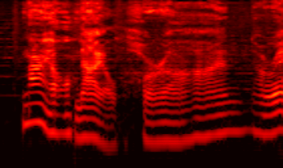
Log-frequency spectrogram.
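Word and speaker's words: Niall: guy's name n NY Nile Horan hor not Niles Nile just Nile n like like the river in Egypt right but it's spelled differently Nile haran he was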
